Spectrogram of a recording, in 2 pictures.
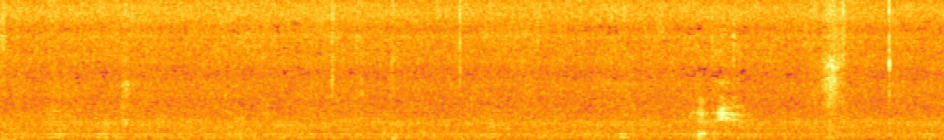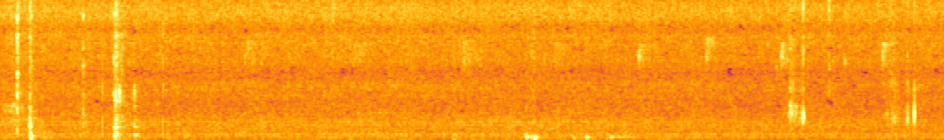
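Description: A steady, dense buzzing of a honeybee swarm being transferred into a hive, with occasional soft clicks and knocks nearby.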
